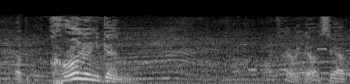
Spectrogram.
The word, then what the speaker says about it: Groningen: So, thank you to Hugo and Laszlo for helping me with the pronunciation of Groningen.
